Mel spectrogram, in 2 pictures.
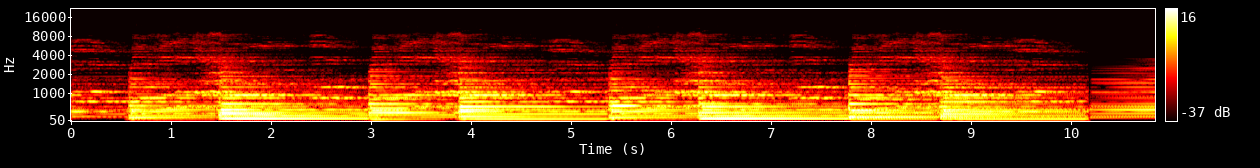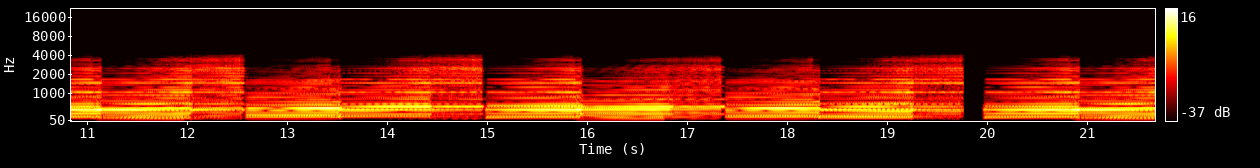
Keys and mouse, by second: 0.6 click, 1.8-4.0 alt+shift+drag, 5.7 click, 7.0-8.6 drag, 9.8-11.1 drag, 11.1-13.1 alt+drag, 13.7 Left, 15.6 click, 16.9 ctrl+c, 18.3-20.2 alt+shift+drag, 20.2 ctrl+z, 21.1 alt+shift+click.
